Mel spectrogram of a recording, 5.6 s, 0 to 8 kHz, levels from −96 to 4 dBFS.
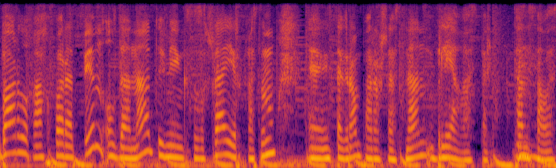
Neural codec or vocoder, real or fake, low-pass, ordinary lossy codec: none; real; 7.2 kHz; none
